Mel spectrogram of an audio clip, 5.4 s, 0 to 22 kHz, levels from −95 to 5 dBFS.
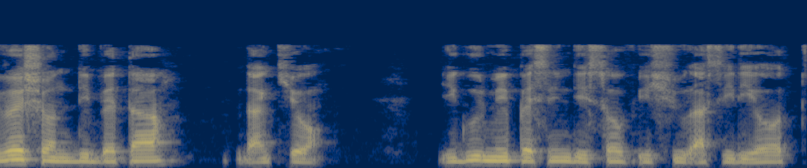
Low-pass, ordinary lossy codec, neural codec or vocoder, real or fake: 7.2 kHz; MP3, 48 kbps; none; real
